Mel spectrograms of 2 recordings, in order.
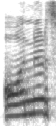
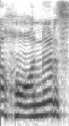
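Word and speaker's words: honours: ऑनर्स में हॉनर्स नहीं होता, ऑनर, तो सब में एन लगाना।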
